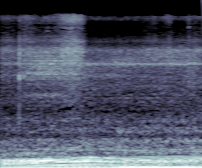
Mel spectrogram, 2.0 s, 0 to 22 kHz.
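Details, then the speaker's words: 2018 Toyota Vios Dual VVT-i after transmission pull-down and flywheel assembly replacement (cracked flywheel caused loud rattling): smooth, even low rumble through the revs with no knocks, rattles or grinding; noise gone at any rev. "So ngayon good na siya. Kahit anong rev, wala nang ingay."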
